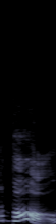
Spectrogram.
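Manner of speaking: put-on very high-pitched older woman professor voice. Telling a story, answering Lady Adalia in an older woman professor voice. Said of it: "the voice of this um older professor".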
